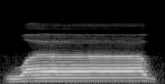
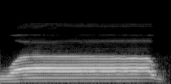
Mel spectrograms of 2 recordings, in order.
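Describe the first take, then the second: First: It has a long aa vowel, sounding like waaw. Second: The same.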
